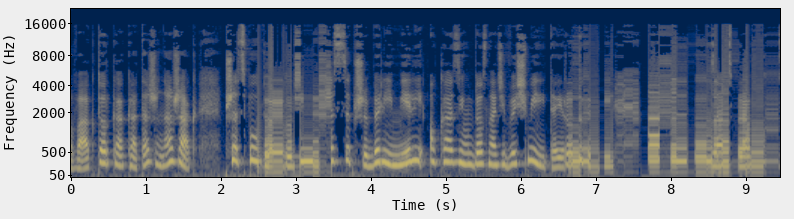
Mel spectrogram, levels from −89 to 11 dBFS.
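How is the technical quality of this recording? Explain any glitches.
The recording has two stretches of robotic sound from repeated short buffers, from 2.46 to 3.46 s and from 6.63 to 9.45 s. The likely cause is audio arriving too seldom, so the playback fills the gaps by looping roughly the last 10 ms while most of the real signal is skipped. That loop imposes a fixed 100 Hz buzz, turning the sound into a rigid, metallic buzz that only loosely tracks the original.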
